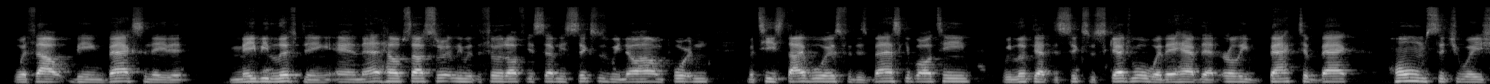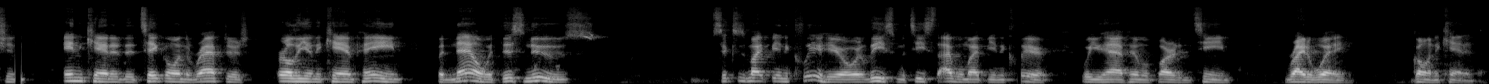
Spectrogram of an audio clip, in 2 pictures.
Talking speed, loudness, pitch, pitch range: 175 wpm, -24 LUFS, 130 Hz, 115-140 Hz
